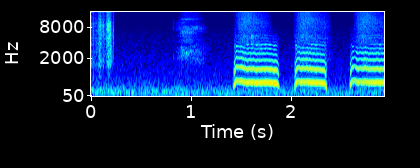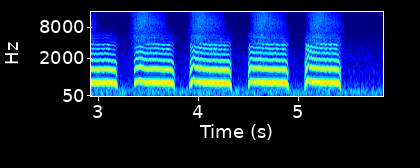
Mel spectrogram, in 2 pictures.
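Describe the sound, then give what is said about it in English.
Ruffed grouse call: seven evenly spaced, mid-pitched harmonic notes in a steady rhythm. The notes are fairly loud and are preceded by a couple of faint, higher sounds. “Okay, that was the call of a ruffed grouse.”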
